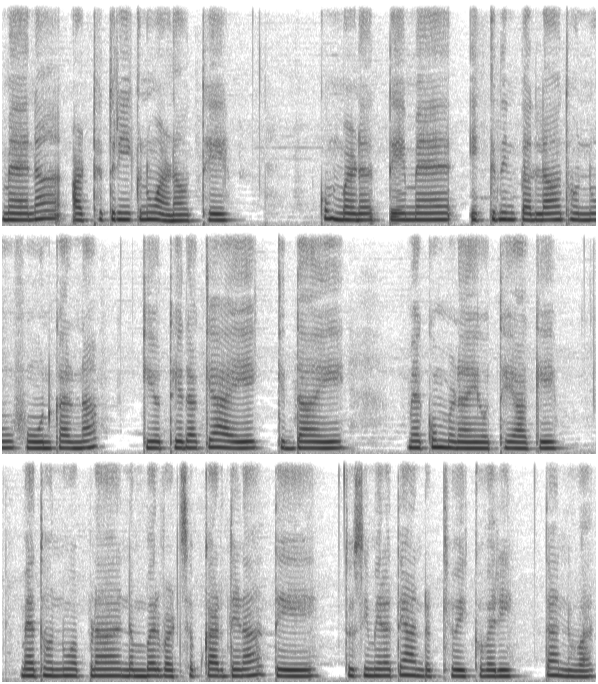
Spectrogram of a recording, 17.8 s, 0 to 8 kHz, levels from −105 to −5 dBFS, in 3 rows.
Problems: background conversations at intervals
